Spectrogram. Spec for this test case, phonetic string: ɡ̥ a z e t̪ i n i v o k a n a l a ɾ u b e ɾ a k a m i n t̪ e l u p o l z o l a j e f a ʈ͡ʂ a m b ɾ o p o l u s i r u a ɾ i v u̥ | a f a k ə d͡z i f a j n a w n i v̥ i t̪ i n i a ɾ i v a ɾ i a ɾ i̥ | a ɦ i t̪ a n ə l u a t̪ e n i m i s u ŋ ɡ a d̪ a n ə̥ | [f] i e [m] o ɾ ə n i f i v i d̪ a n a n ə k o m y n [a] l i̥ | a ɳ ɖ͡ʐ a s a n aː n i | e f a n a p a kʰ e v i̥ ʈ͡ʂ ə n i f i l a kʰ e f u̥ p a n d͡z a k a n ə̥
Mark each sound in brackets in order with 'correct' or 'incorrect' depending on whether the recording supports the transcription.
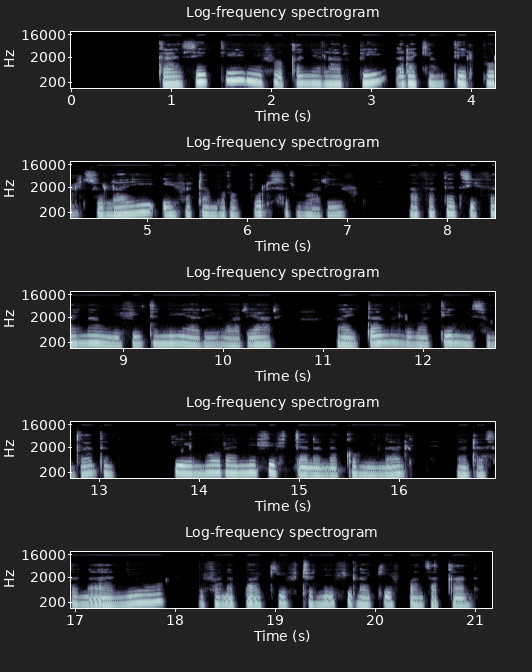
correct, correct, correct

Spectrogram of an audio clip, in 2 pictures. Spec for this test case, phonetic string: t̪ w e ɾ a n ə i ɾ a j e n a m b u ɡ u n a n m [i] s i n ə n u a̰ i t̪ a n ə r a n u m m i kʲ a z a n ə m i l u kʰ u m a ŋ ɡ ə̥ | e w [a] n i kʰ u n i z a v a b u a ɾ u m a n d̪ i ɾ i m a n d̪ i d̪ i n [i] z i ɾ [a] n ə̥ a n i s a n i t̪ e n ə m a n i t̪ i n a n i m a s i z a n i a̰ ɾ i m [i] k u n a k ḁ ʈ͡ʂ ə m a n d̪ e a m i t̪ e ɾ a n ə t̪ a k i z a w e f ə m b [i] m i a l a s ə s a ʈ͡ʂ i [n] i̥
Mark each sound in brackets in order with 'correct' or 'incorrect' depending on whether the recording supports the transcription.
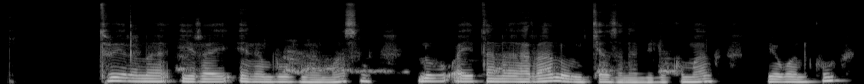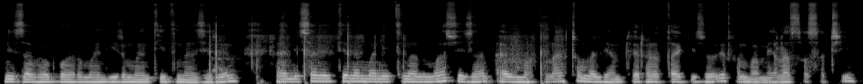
incorrect: a, correct, incorrect: a, incorrect: e, incorrect: a, incorrect: a, correct

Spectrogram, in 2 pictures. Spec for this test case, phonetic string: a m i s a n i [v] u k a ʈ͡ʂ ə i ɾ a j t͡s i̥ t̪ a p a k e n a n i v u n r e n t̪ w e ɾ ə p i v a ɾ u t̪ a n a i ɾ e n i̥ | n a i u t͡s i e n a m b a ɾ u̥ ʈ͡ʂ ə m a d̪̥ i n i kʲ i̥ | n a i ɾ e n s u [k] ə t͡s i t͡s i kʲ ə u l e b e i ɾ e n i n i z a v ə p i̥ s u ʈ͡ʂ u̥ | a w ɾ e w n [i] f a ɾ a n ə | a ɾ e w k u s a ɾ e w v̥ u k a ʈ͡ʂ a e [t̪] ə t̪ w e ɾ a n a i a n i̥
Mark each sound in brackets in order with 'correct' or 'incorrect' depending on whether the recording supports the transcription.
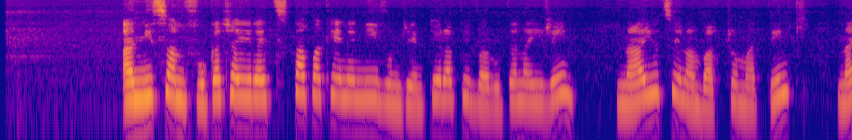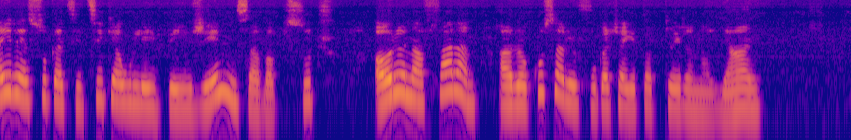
correct, correct, incorrect: a, correct

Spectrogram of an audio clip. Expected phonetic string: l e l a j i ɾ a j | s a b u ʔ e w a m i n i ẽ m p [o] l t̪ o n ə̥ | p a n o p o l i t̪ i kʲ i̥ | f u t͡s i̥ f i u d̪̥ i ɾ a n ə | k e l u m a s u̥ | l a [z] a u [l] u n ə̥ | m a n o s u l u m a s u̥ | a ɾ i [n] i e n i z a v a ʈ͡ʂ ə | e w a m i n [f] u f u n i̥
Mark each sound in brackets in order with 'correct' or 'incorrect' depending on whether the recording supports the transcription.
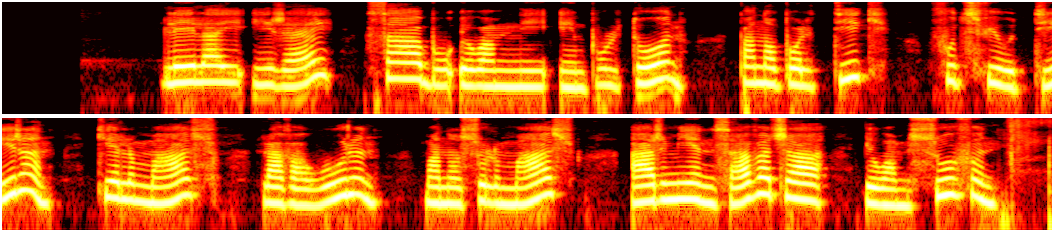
incorrect: u, incorrect: v, incorrect: ɾ, incorrect: m, incorrect: s

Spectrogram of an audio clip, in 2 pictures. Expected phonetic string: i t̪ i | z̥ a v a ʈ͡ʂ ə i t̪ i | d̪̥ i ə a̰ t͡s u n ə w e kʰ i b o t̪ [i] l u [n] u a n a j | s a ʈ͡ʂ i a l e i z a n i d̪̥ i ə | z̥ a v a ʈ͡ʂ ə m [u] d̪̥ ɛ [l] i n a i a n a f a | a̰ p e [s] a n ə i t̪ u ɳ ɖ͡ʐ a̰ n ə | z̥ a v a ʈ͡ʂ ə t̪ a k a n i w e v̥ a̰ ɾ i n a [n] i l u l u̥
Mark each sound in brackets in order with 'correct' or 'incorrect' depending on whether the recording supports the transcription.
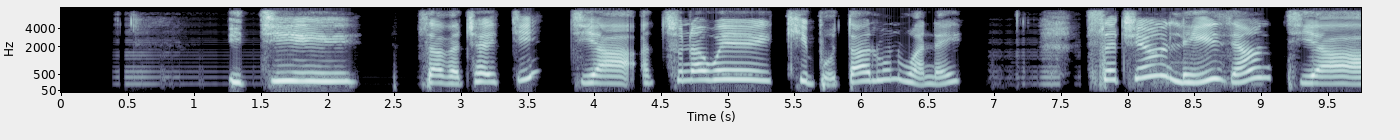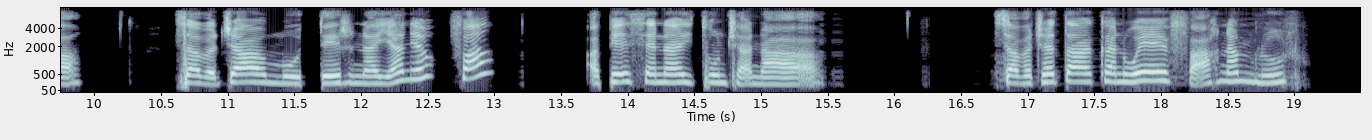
incorrect: a, correct, incorrect: o, incorrect: ɾ, correct, incorrect: m

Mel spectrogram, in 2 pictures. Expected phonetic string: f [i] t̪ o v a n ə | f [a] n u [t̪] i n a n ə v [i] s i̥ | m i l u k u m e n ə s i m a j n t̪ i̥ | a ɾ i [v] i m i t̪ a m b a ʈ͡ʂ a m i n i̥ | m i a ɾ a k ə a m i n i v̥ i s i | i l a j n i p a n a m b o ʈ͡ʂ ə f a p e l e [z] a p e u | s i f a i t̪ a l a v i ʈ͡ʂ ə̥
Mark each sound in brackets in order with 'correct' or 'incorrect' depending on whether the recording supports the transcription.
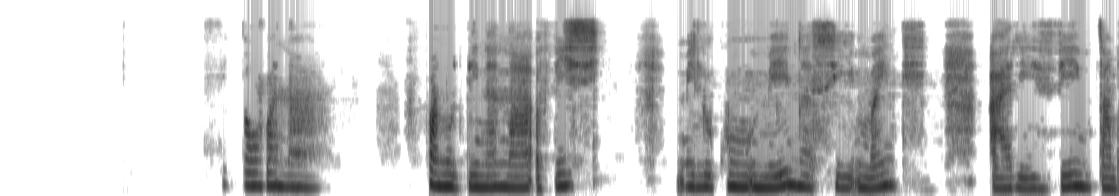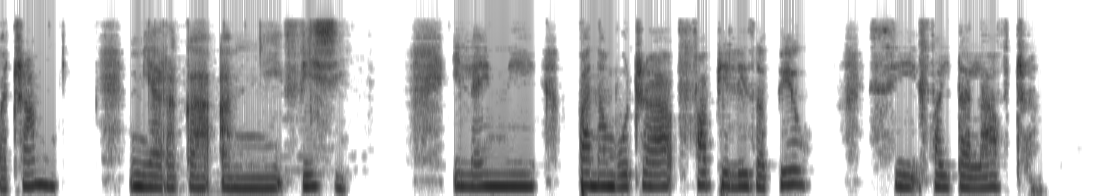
correct, correct, incorrect: d̪, correct, correct, correct

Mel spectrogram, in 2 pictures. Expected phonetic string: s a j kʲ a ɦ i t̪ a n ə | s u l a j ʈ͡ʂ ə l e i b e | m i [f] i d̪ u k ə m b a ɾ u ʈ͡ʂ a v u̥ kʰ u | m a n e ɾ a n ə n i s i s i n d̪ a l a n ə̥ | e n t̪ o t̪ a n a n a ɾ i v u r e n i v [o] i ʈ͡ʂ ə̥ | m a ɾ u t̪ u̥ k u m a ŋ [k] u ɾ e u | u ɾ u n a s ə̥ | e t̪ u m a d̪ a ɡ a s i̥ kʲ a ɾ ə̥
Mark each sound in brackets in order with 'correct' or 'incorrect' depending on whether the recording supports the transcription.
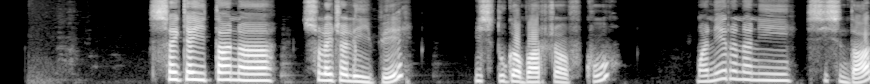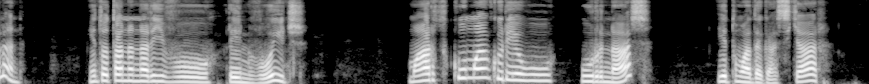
incorrect: s, correct, correct

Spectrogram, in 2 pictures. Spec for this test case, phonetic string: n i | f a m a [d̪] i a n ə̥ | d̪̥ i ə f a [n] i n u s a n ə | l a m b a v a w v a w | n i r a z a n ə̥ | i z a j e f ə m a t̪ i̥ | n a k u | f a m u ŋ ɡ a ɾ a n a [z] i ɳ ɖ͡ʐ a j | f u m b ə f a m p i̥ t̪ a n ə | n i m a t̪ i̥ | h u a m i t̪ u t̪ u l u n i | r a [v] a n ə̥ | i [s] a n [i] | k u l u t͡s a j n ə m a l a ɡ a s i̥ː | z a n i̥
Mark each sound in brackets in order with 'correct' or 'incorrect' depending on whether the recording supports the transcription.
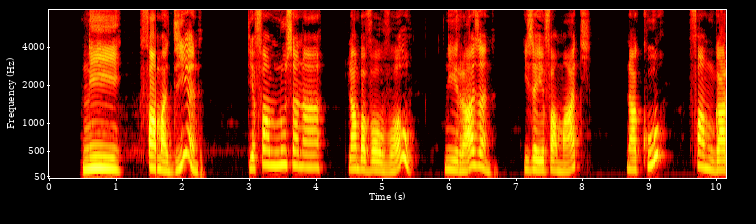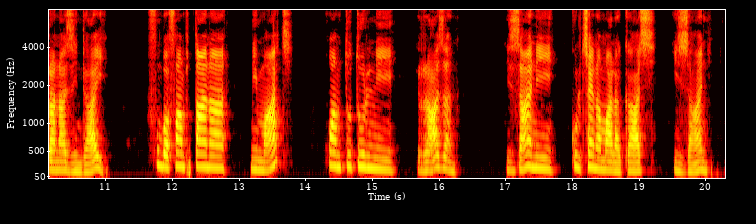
correct, incorrect: m, correct, incorrect: z, incorrect: z, correct

